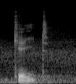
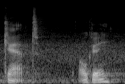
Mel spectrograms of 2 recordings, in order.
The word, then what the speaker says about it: gate: 好，这个会延伸到很多啊别的字，比如说 gate，Bill Gate，OK，啊 G A T E gate。这个字就是啊闸门的意思嘛，OK，哦铁那个铁栏啊之类的，OK 就 gate，OK，好，很多人就给我念成 get，OK，好 gate，OK，A T E，OK，记得 OK，所以说啊啊在字里面找你会的字，在不会的字找会的字是这招是非常有效，我觉得就是我太爱这一招了，真的是很很万用，OK，所以大家记得记得，OK，好啊那。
